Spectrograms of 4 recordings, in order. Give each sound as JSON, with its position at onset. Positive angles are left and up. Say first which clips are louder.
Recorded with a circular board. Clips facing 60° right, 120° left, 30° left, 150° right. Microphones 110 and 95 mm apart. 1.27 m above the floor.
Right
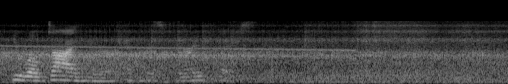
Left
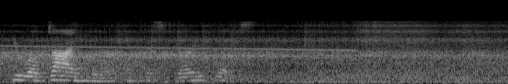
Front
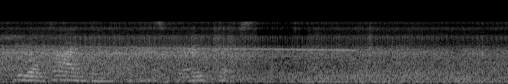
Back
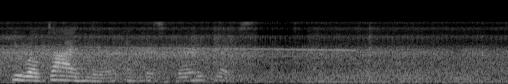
{"t": 0.1, "sound": "a woman speaking", "louder": "even, back 10 dB", "azimuth_deg": -130, "distance_m": 1.2}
